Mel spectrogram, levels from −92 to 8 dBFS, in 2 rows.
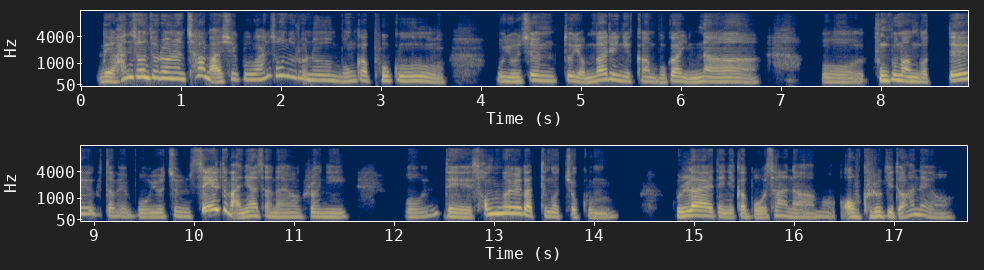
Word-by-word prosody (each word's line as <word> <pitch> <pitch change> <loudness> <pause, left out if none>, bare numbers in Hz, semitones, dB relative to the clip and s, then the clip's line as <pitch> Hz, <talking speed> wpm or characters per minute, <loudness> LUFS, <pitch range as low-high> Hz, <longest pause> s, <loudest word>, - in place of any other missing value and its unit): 네. 160 +3 +2
한 265 - +2
손으로는 270 -5 +4
차 355 +8 +3
마시고 210 - +2
한 230 - -2
손으로는 250 - -2
뭔가 165 +4 -2
보고 170 -5 -1 0.5
뭐 160 - -4
요즘 170 +4 0
또 175 -2 0
연말이니까 155 - 0
뭐가 145 +5 0
있나 145 -1 -2 0.6
뭐 135 -2 -5 0.2
궁금한 180 -5 +3
것들 195 - +1
그다음에 160 -8 -7
뭐 135 0 -5
요즘 145 +3 -3
세일도 195 +9 +5
많이 135 +3 +3
하잖아요. 140 -4 -3
그러니 140 -2 -4 0.6
뭐 140 0 -7 0.2
네. 135 -4 +1
선물 250 - +5
같은 180 -5 +3
거 145 - -2
조금 130 0 -5 0.6
골라야 175 +1 +6
되니까 135 -2 -1
'뭐 115 -1 -2
사나.' 145 -6 -4
뭐 150 0 -10
어우 140 - +2
그러기도 155 -2 0
하네요. 140 -12 -6
155 Hz, 290 characters per minute, -22 LUFS, 140-195 Hz, 0.6 s, 골라야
